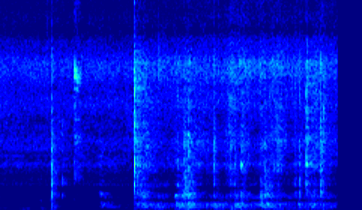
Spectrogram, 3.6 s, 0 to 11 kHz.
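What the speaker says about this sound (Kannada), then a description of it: "ಎಲ್ಲ ಮಸಾಲ ಪೌಡರ್ ಹಾಗೂ ಉಪ್ಪನ್ನು ಹಾಕಿ 5 ನಿಮಿಷ ಫ್ರೈ ಮಾಡಿದ ಮೇಲೆ ಕೊತ್ತಂಬರಿಯನ್ನು ಹಾಕಿ ಚೆನ್ನಾಗಿ ಬೆರೆಸಬೇಕು" Masala powders and salt frying and being stirred in a pan for water chestnut chaat, soft continuous sizzle broken by scraping spoon strokes and small clinks, ending abruptly in silence.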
